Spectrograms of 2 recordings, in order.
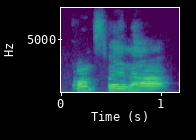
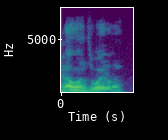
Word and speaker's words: Valenzuela: Venezuela. I almost said Venezuela. I was like, wait a minute. Nah, he's not a country. That's exactly how you pronounce it. Yeah. Valenzuela. Not Venezuela. Valenzuela.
